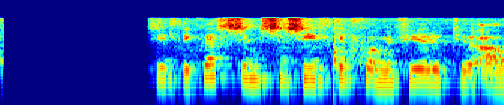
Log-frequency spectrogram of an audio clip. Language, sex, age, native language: Icelandic, female, 40-49, Icelandic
